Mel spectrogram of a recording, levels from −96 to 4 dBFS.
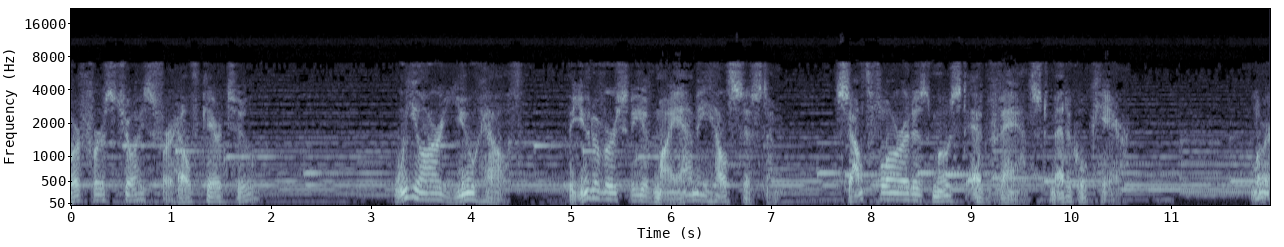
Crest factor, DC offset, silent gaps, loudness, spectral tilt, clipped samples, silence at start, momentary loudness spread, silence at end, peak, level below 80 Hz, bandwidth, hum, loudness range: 18 dB; under 0.1%; none; -27 LUFS; -5 dB/octave; under 0.1%; 0 s; 12 LU; 0 s; -10 dBFS; -54 dBFS; 12 kHz; none; 3 LU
